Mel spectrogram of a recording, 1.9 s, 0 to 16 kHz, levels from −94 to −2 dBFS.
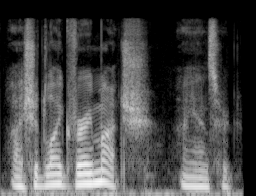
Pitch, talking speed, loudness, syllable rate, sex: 140 Hz, 220 wpm, -16 LUFS, 7.3 syllables/s, male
